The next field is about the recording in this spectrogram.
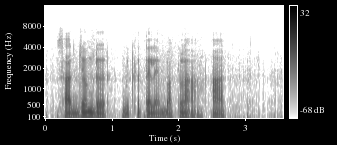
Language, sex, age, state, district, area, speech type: Santali, male, 18-30, West Bengal, Jhargram, rural, spontaneous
